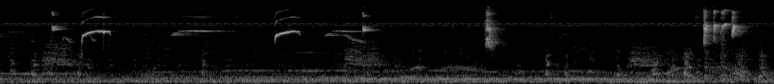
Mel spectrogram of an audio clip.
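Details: Canaries in the morning giving sparse, short, high upward-sweeping chirps and a few sharper notes, over a steady high whine and low background rumble.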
